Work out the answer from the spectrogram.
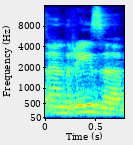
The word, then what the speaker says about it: Andrezia: It's pronounced ANDREZIA, but ANDREZIA.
